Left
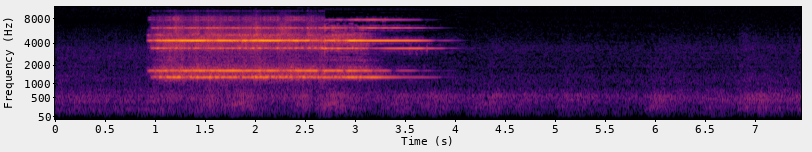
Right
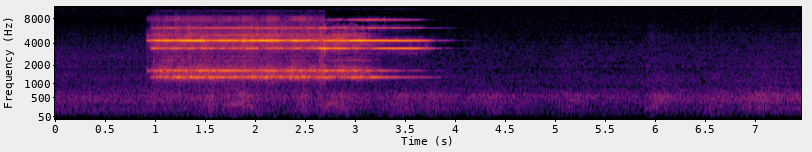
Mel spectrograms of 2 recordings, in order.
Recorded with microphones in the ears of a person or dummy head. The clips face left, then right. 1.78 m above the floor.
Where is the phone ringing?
60° right (ahead or behind), 1.7 m.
